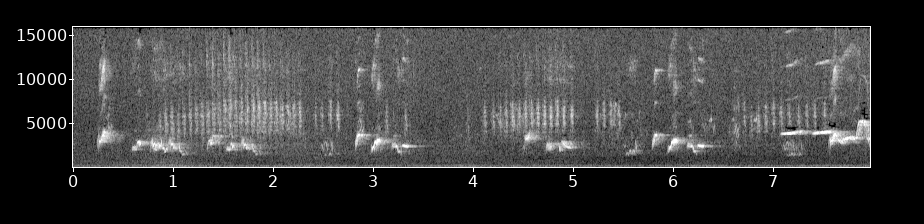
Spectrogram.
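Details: Decoy red-whiskered bulbul singing to lure and challenge wild birds at a trap, recorded 20 May 2016 in Vietnam: short warbled phrases of three to five notes, repeated every second or so, with faint distant chirps behind.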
